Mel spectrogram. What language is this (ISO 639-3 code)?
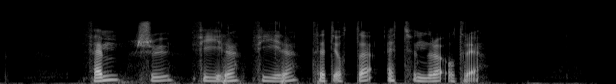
nor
